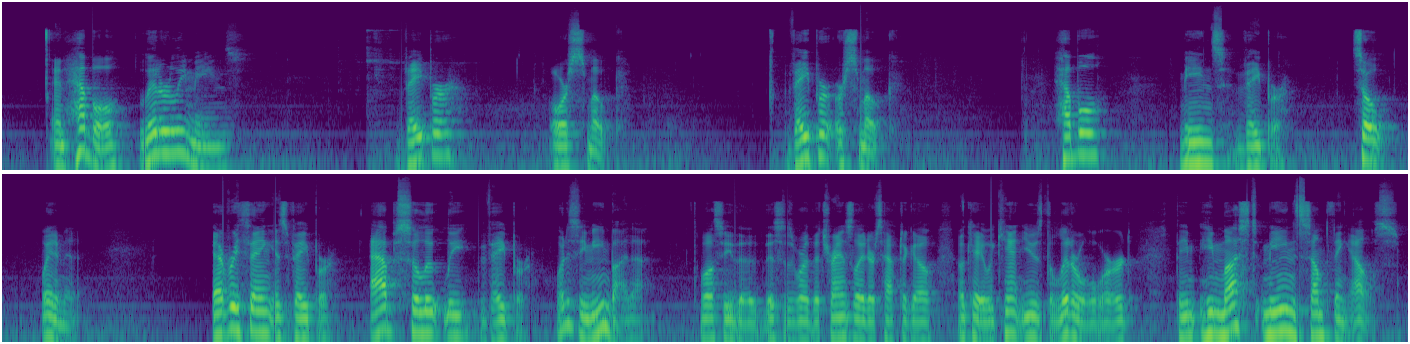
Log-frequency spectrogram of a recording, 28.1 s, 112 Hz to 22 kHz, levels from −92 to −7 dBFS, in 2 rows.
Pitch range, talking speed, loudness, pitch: 120-145 Hz, 110 wpm, -33 LUFS, 125 Hz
